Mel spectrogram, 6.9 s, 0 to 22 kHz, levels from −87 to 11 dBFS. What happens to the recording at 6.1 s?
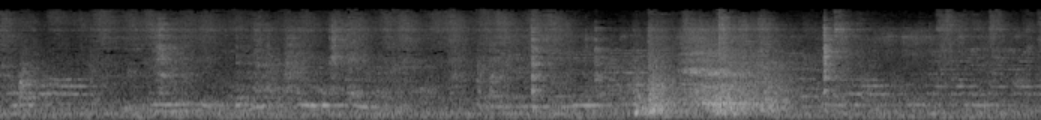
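Nothing goes wrong at 6.1 s; the audio plays through that moment intact, with no dropout, click or distortion.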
